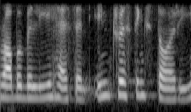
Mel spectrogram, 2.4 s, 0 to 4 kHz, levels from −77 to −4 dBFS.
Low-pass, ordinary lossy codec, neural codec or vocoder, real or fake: 3.6 kHz; none; none; real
